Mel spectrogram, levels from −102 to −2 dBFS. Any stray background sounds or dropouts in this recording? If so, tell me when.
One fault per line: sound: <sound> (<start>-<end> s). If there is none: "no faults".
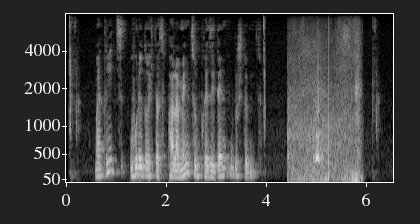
sound: bark (4.4-6.0 s)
